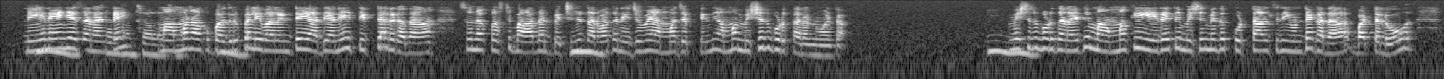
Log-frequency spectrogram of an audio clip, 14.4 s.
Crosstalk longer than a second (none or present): none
